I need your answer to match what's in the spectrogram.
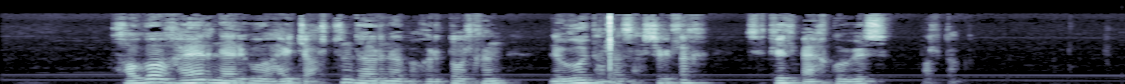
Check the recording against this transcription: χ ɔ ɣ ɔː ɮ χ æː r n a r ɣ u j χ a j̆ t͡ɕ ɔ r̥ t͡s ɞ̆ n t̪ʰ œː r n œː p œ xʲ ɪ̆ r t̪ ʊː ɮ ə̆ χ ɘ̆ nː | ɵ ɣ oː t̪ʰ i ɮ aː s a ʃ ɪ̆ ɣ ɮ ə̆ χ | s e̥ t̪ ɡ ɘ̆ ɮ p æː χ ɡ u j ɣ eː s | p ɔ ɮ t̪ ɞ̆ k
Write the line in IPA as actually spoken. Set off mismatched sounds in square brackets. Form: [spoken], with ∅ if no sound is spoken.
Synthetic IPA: χ ɔ ɣ ɔː [∅] χ æː r n [æ] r ɣ u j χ a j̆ t͡ɕ ɔ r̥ t͡s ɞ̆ n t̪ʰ œː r n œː p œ xʲ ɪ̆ r t̪ ʊː ɮ ə̆ χ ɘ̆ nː | ɵ ɣ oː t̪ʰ [a] ɮ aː s a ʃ ɪ̆ ɣ ɮ ə̆ χ | s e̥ t̪ ɡ ɘ̆ ɮ p æː χ ɡ u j ɣ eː s | p ɔ ɮ t̪ ɞ̆ k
